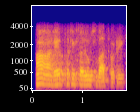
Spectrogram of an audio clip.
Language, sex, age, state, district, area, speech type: Hindi, male, 45-60, Uttar Pradesh, Azamgarh, rural, conversation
